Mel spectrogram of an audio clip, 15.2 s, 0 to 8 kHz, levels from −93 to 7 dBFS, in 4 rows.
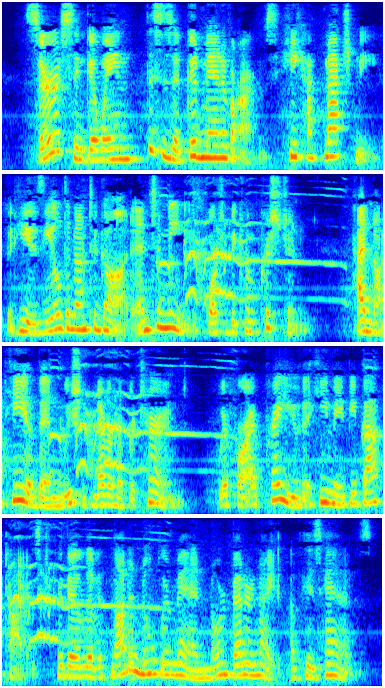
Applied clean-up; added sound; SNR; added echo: none; Chicken, rooster; 11 dB; none.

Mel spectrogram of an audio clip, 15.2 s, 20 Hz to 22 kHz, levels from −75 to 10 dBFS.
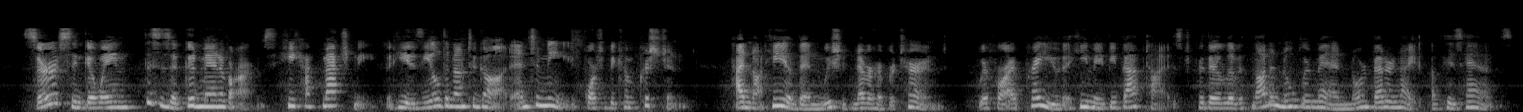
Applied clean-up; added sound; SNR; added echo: none; none; none; none.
